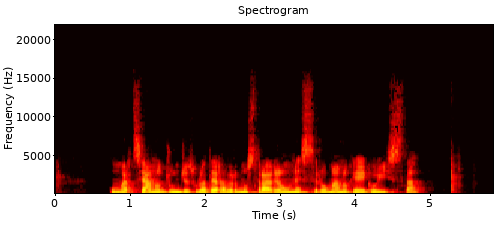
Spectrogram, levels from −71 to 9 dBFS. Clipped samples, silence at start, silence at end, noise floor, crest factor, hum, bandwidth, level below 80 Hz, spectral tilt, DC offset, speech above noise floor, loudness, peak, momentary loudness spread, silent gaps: under 0.1%; 0.75 s; 0.5 s; -64 dBFS; 18 dB; none; 14.5 kHz; -58 dBFS; -6.5 dB/octave; under 0.1%; 45 dB; -20 LUFS; -2 dBFS; 10 LU; none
